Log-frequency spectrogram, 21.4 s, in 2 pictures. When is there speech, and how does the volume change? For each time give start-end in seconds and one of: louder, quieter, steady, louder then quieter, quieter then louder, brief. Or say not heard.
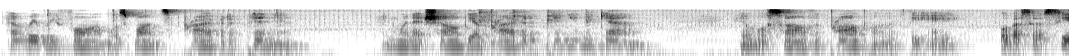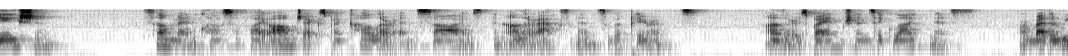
0.0-21.3 steady.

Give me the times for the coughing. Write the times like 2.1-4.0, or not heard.
4.8-5.9.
